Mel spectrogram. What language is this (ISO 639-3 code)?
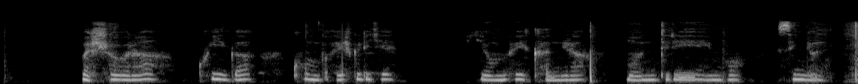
kin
